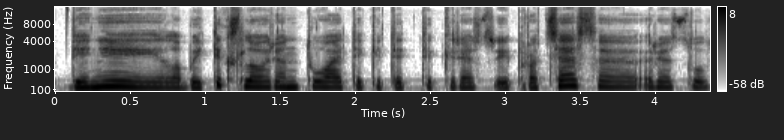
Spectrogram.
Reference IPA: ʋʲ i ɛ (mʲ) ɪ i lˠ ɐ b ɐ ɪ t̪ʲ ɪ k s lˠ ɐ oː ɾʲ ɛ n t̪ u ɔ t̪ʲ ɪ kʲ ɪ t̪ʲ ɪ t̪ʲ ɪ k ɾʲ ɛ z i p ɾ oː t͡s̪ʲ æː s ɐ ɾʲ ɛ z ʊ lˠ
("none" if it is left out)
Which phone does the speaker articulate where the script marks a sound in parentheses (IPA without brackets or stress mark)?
nʲ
